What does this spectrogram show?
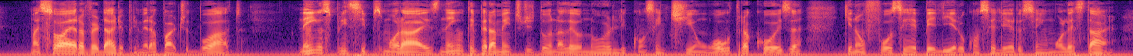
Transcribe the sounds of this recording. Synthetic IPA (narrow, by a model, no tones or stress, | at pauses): mɐsːɔɛɾɐveɾd̪ad͡ʒɪɐpɾimejɾɐpaɾt͡ʃɪd̪ʊboat̪ʊ̥ | nẽj̃ʊspɾĩsipjʊzmoɾajznẽj̃ʊt̪ẽmpeɾamẽnt̪ʊd͡ʒɪd̪õnɐleonoɾlɪkõsẽnt͡ʃiɐ̃w̃owt̪ɾɐkʰojzɐ | kɪnɐ̃w̃fosɪhepeʎiɾʊkõseʎejɾʊsẽj̃ʊmolest̪aɾ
